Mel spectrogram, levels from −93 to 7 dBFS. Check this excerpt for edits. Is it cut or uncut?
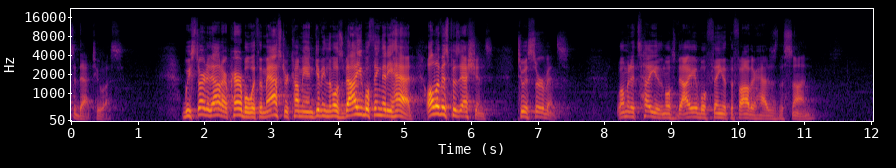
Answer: uncut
